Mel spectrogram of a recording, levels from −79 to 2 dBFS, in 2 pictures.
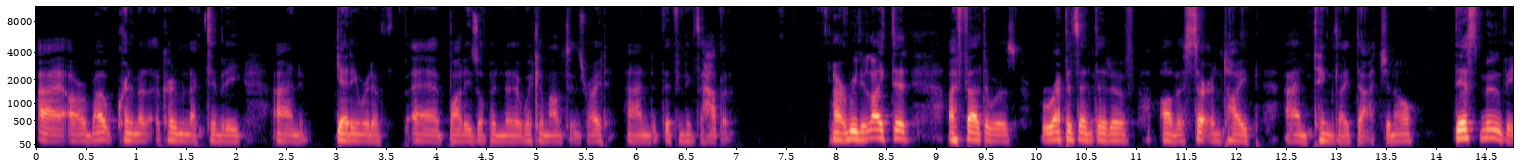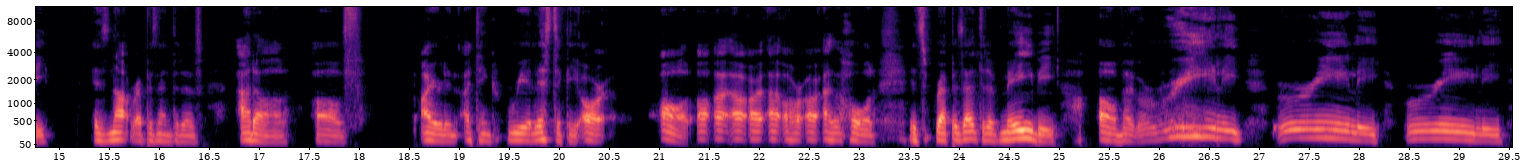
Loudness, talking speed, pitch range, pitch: -23 LUFS, 145 wpm, 105-130 Hz, 115 Hz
